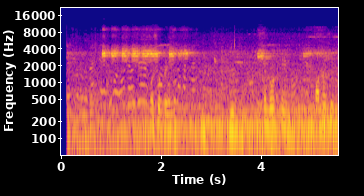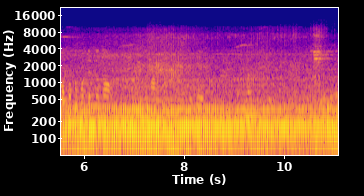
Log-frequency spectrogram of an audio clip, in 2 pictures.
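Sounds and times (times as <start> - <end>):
road traffic engine hum: 0.1 - 11.0
voices: 0.1 - 11.0.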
